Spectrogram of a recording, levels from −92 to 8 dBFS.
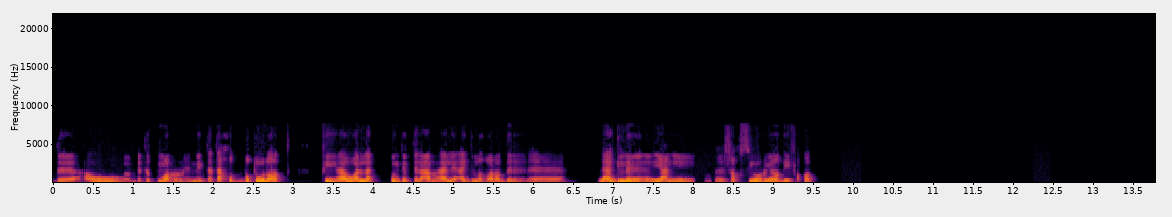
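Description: Throughout, the speech is rough and grainy, with noise filling the gaps between harmonics and a thin, synthetic-sounding top band. That steady texture points to low-delay AAC compression, likely AAC-ELD at a low bitrate near 32 kbps, whose short frames resolve pitch harmonics poorly. Against this runs AAC frame loss with concealment at 0.74–1.01 s, 3.44–3.58 s, 5.75–6.01 s, 7.85–8.38 s, 9.86–10.10 s and 12.26–12.47 s. Unlike clean dropouts, these gaps are papered over with smeared, phasey noise rebuilt from the last good spectrum. The longest, at 7.85 s, is scattered, with one run of roughly 300 ms.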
